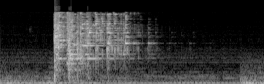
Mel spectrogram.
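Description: A dinner plate served with mutton shatters with a sudden loud crash, a bright burst of breaking ceramic that scatters into tinkling fragments for about a second before fading, followed by a soft low thump.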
